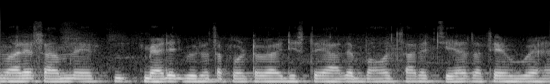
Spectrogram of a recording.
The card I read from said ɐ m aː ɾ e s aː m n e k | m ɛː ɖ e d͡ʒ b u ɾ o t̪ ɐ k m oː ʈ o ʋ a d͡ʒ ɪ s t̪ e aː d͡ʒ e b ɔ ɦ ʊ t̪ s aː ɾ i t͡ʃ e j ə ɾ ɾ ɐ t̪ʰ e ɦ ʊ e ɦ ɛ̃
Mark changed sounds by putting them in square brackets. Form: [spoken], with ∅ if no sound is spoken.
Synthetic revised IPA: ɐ m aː ɾ e s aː m n e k | m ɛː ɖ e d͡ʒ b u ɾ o t̪ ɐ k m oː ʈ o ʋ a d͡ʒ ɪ s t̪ e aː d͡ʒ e b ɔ ɦ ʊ t̪ s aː ɾ [e] t͡ʃ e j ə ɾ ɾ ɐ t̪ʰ e ɦ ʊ e ɦ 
